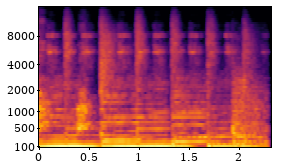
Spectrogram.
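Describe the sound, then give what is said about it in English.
A voice imitates a dog barking with four deep woofs in an even rhythm over a steady background tone. “I am your doggy. Woof, woof, woof, woof.”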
